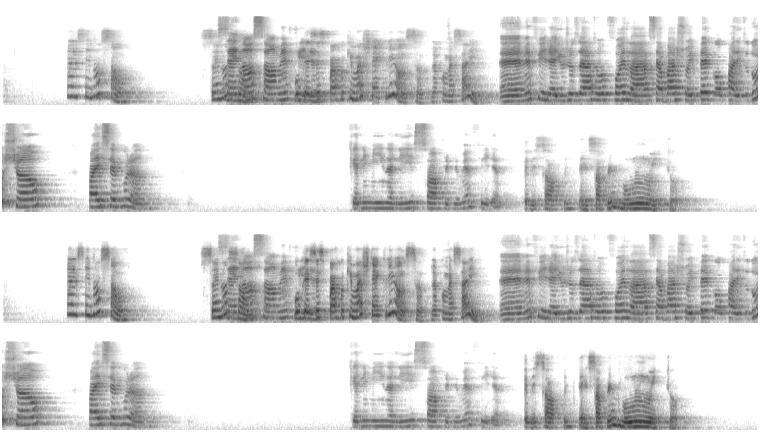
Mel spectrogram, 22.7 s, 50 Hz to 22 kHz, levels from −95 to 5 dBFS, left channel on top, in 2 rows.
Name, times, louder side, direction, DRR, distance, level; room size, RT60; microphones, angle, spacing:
voice 1, 1.0-1.9 3.0-3.8 4.4-7.2 19.2-21.5, right 6 dB, 70° right, 13 dB, 0.5 m, -29 dB
voice 2, 3.4-4.8 7.5-12.0 12.6-13.6 16.6-18.8, left 3 dB, 15° left, 10 dB, 0.4 m, -32 dB
11.0 x 7.3 x 2.9 m, 0.77 s
head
